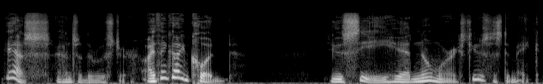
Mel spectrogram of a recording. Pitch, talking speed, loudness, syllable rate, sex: 150 Hz, 190 wpm, -20 LUFS, 5.1 syllables/s, male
